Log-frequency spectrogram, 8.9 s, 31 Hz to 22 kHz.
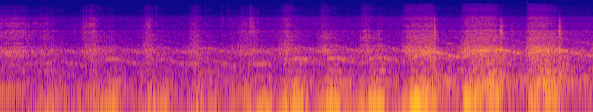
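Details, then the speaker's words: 1978 Ford A64 wheel loader just bought, engine check: revs climb and fall through several throttle blips, pulling cleanly with no knock or miss; full oil pressure shown, engine sounds healthy. "Engine sounds good. It says that we've got all the oil pressure."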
